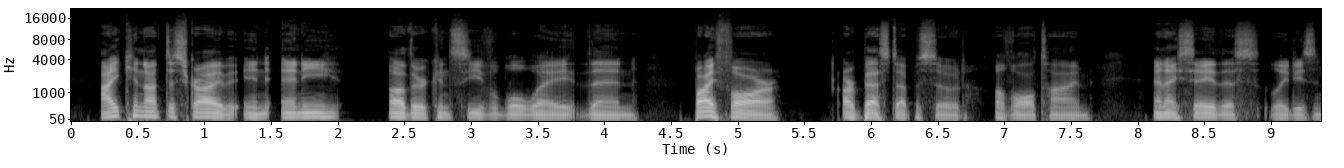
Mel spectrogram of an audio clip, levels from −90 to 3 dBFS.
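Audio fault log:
No faults heard.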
